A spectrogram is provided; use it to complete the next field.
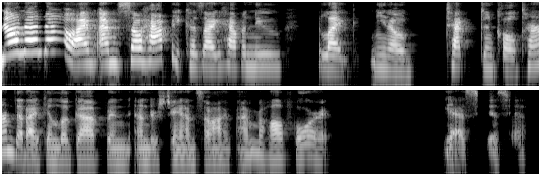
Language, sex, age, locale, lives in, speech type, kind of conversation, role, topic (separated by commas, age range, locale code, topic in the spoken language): English, female, 55-59, en-US, United States, conversation, advice, user, How can I build consistent self-care habits that fit my daily routine?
